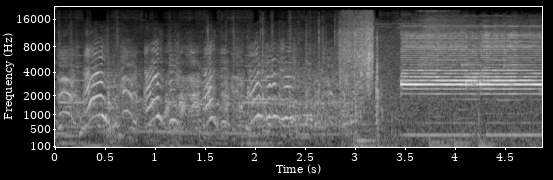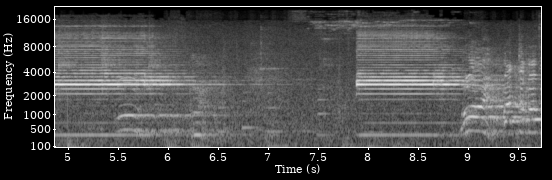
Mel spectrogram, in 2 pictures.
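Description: A car horn blares in two long sustained blasts in a comedy sketch setting, loud and close, with laughter and talk heard before and between them.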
